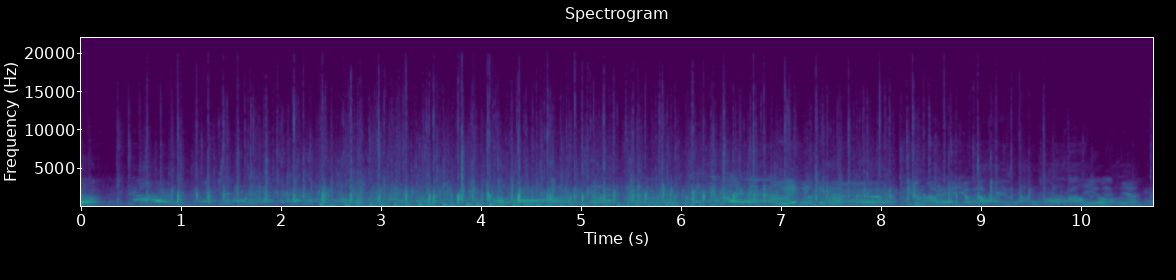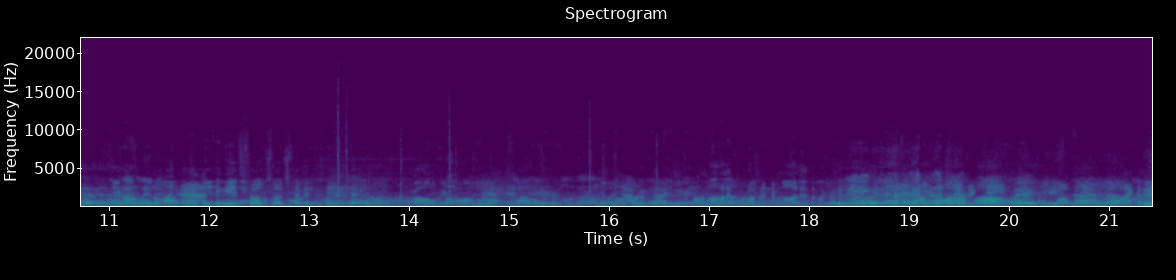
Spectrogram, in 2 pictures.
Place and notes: {"title": "Raatin stadion, Oulu, Finland - AC Oulu supporters celebrating a goal", "date": "2020-08-01 18:41:00", "description": "AC Oulu supporters celebrating a game winning goal scored by the home team at the final moments of the first-division match against Jaro. Zoom H5, default X/Y module.", "latitude": "65.02", "longitude": "25.46", "altitude": "1", "timezone": "Europe/Helsinki"}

